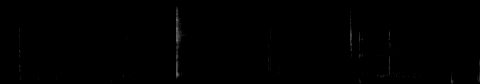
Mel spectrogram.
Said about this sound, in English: I had to get a little sip of the waters. Oh, get a little sip of the water.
